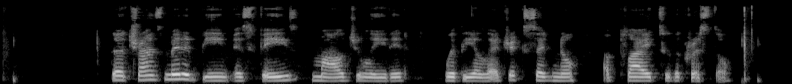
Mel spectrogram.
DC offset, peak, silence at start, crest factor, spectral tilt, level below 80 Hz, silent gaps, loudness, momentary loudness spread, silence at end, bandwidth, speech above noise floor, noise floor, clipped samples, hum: under 0.1%; -2 dBFS; 1.1 s; 22 dB; -4 dB/octave; -74 dBFS; none; -22 LUFS; 11 LU; 0.35 s; 16.5 kHz; 59 dB; -81 dBFS; under 0.1%; none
